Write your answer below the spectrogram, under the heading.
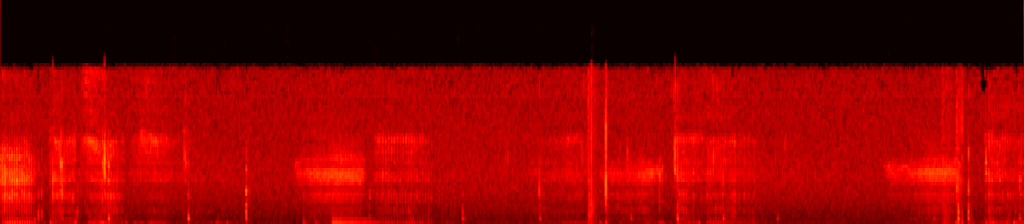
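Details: A sleepy Great Dane pup snores in deep, rumbling breaths while a person softly talks to it.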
